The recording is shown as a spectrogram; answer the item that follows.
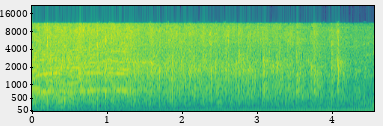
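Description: A rally crowd claps hard, a dense wash of applause that starts loud and slowly thins, with some voices mixed in.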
